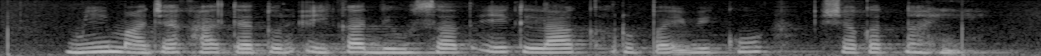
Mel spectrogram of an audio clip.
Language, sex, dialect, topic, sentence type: Marathi, female, Varhadi, banking, statement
